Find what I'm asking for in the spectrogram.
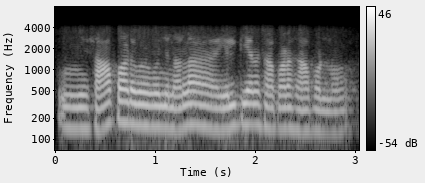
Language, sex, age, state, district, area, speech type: Tamil, male, 18-30, Tamil Nadu, Tiruppur, rural, conversation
